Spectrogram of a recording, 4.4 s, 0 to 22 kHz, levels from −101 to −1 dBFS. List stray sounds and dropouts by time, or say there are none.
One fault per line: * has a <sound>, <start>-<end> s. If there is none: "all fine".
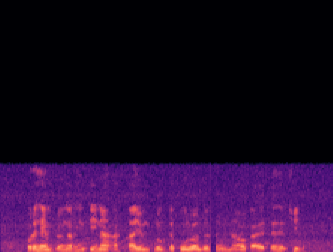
* has a dropout, 2.8-2.9 s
